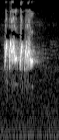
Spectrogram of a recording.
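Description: A female red-whiskered bulbul gives a quick, bright chattering phrase of three or four high notes lasting about half a second. A quiet low hum sits behind it.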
